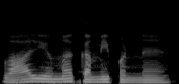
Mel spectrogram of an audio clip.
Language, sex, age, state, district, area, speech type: Tamil, male, 45-60, Tamil Nadu, Ariyalur, rural, read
